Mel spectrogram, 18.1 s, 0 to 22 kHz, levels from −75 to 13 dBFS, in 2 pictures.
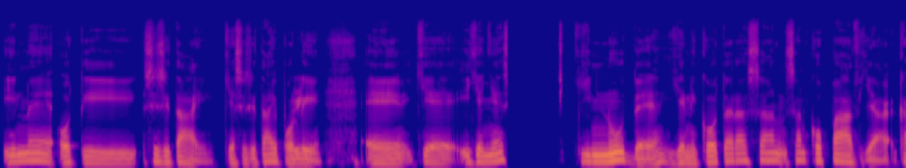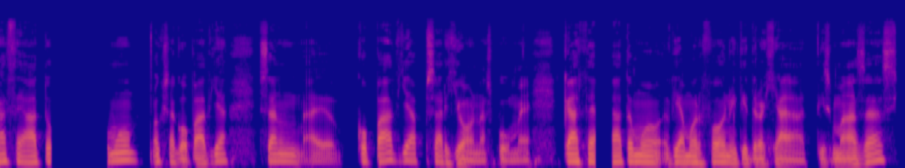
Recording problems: audio cutting out; at 5 s for 0.5 s, at 9.5 s for 0.5 s and at 15 s

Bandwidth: 14 kHz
